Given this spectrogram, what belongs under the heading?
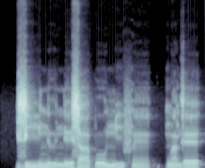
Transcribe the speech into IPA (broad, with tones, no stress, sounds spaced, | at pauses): z iː˧ n ɨ˨ n e˨˦ z a˨ p o˦˨ ɲ i˦ f ɛ̃˨ | kʷ ã˧ ɡ ɛ˦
